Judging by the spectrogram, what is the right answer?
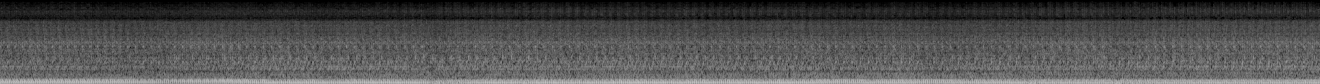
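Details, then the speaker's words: Ford Escort RS Turbo, first stone-cold start after sitting all winter, freezing weather, new exhaust and roller rocker arms fitted: deep, steady idle with even low rumble, no knocks or misses, settling in smoothly; healthy. "so that's the first start from stone-cold"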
